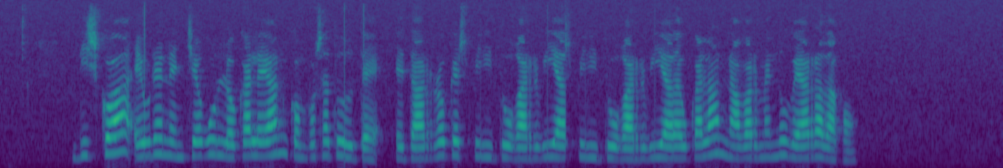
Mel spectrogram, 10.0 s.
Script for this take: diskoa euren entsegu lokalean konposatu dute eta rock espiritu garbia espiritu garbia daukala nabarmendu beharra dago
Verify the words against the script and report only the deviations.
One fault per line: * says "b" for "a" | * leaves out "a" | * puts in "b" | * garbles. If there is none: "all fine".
all fine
